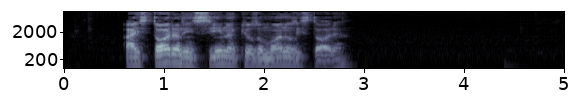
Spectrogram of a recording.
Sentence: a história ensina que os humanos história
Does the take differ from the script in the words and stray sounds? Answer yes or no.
no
